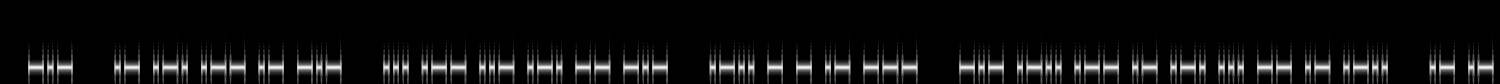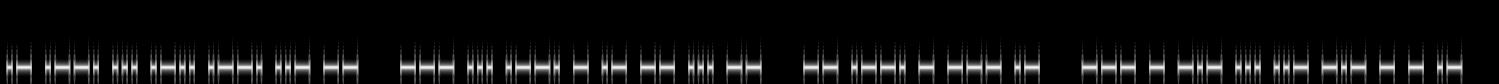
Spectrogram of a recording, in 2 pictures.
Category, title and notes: Sound effects > Electronic / Design
Koch 11 KMRSUAPTLOW - 420 N 25WPM 800Hz 90%
Practice hear characters 'KMRSUAPTLOW' use Koch method (after can hear characters correct 90%, add 1 new character), 400 word random length, 25 word/minute, 800 Hz, 90% volume.
characters, codigo, code, morse, radio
